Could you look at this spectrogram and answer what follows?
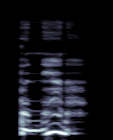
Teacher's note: The middle syllable is stressed.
